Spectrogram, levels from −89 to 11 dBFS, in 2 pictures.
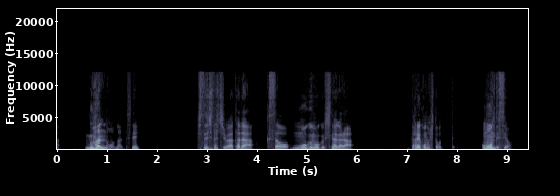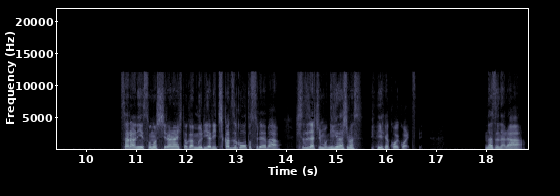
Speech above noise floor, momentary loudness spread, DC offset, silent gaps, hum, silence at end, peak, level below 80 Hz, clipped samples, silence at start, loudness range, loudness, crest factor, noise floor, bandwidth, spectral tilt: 55 dB; 14 LU; under 0.1%; none; none; 0.15 s; -12 dBFS; -80 dBFS; under 0.1%; 0.55 s; 6 LU; -34 LUFS; 24 dB; -89 dBFS; 12.5 kHz; -5.5 dB/octave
